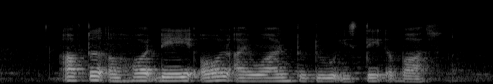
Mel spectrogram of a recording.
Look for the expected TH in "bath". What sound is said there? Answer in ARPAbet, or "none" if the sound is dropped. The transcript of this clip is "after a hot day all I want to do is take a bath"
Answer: S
